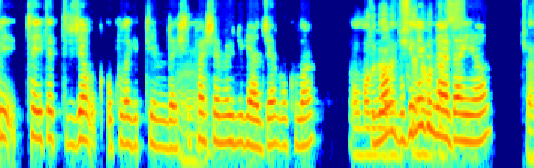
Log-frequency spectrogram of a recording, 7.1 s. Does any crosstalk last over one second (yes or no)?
yes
